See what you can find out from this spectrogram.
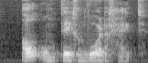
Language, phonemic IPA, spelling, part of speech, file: Dutch, /ɑˌlɔmˌteː.ɣə(n)ˈʋoːr.dəx.ɦɛi̯t/, alomtegenwoordigheid, noun, Nl-alomtegenwoordigheid.ogg
- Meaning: omnipresence, ubiquity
